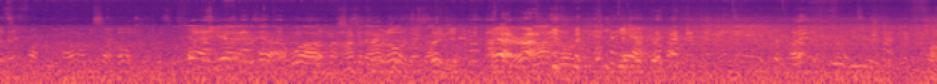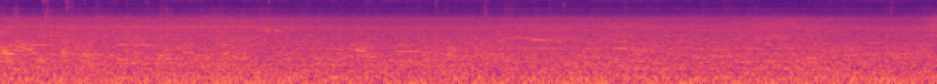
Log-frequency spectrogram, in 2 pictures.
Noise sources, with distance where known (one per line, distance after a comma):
person or small group talking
